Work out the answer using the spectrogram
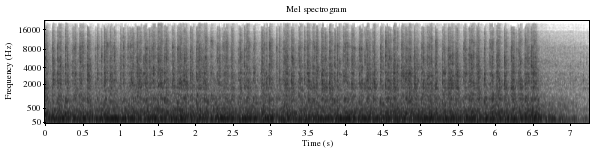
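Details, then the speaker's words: LS1-swapped Hyundai Genesis Coupe, HCI-cammed refreshed engine, first start on a base tune through short open exhaust: loud, lumpy V8 rumble pulsing steadily at fast idle before fading; normal running, though a temperature issue noted. "So we do have this thing fired up and running now. We did get a bass tune on it and everything like that."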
